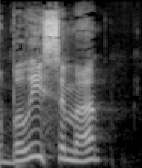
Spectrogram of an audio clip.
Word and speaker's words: Bellissima: So Bellissima, I'm saying that right? Yeah. Right? Yes.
